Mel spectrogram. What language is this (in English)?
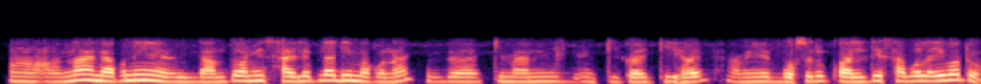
Assamese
